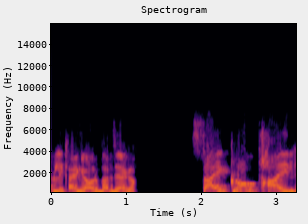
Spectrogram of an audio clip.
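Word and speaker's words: psychrophile: साइक्रोफाइल है, कैसे पढ़ेंगे, पी साइलेंट होता है।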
